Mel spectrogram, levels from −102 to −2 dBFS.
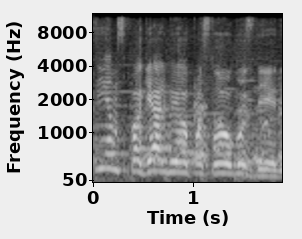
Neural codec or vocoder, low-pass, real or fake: none; 10.8 kHz; real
